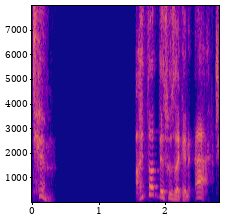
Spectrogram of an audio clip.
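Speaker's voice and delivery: put-on secretive, conspiratorial tone. Retelling how Harley came up during the convention: imitating Harley's conspiratorial tone. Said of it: "all conspiratorial".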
